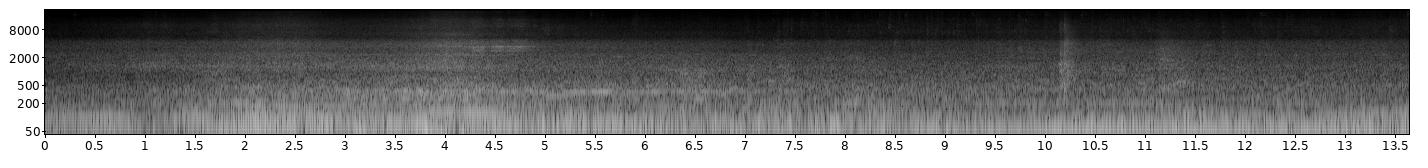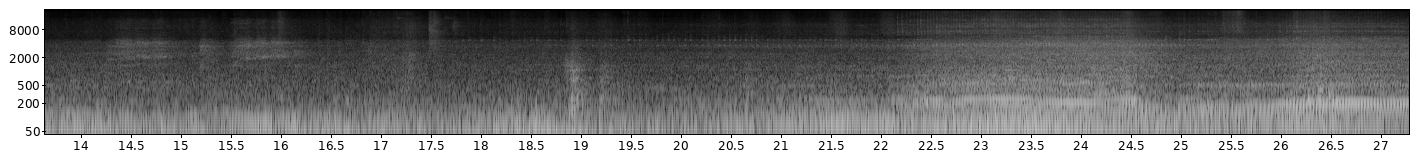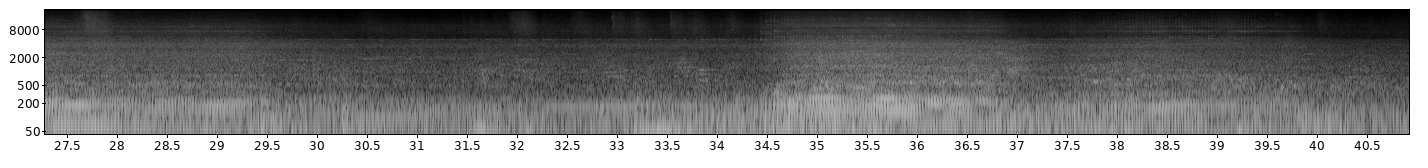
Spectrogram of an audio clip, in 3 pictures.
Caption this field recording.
Bird sound, Traffic sound, Small market, Under the bridge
